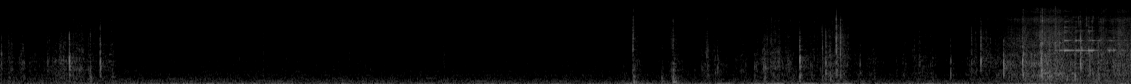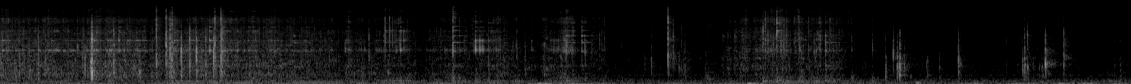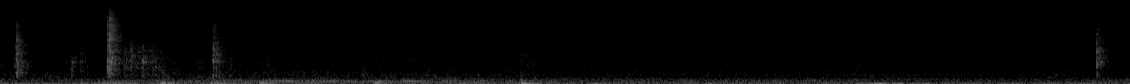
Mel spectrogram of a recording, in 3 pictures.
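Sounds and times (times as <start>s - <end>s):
foil bag crinkling: 0.0s - 1.2s, 6.7s - 22.1s.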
